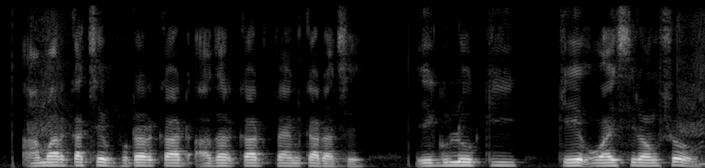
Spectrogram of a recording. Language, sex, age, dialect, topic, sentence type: Bengali, male, 31-35, Northern/Varendri, banking, question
